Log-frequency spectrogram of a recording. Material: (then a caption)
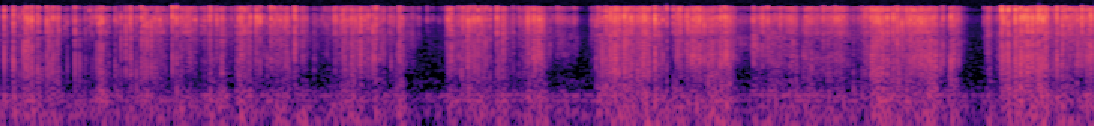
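Plastic. Long nails scratch across the plastic sequins of a bunched-up sequin blanket, producing a dense, continuous scratchy rustle with a bright, crinkly edge. The scraping runs in bursts separated by brief dips in level.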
